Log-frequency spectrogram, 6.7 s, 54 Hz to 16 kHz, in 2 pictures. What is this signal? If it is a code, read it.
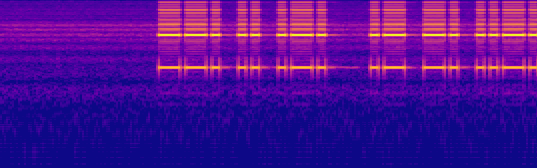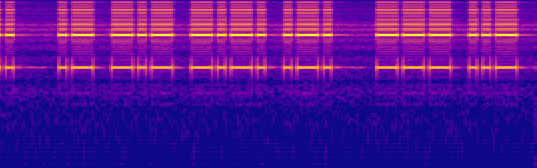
Morse code (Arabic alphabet), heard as electronic beeps, machine-sent, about 29 wpm, 1600 Hz, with room echo. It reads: غير انه اكثر …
